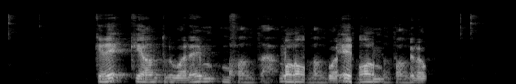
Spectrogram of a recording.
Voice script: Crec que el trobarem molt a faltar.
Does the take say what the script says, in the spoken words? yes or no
no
